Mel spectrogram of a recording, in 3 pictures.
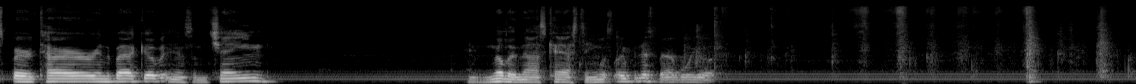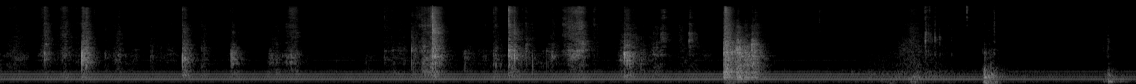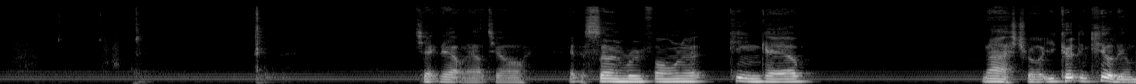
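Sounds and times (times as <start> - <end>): motorized turntable hum: 0.0 - 34.0
plastic packaging crinkling and snapping: 15.1 - 18.4.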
